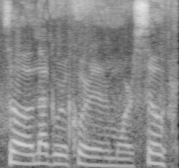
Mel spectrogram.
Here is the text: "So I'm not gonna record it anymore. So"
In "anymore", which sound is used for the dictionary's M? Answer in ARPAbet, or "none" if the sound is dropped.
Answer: M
